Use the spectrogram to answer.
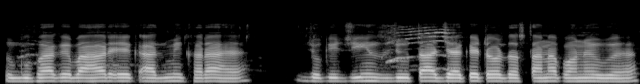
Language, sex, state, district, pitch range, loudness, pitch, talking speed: Hindi, male, Bihar, Saran, 150-160 Hz, -16 LUFS, 155 Hz, 170 wpm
